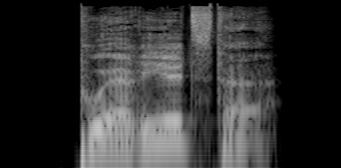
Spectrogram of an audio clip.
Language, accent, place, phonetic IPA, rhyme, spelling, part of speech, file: German, Germany, Berlin, [pu̯eˈʁiːlstə], -iːlstə, puerilste, adjective, De-puerilste.ogg
- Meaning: inflection of pueril: 1. strong/mixed nominative/accusative feminine singular superlative degree 2. strong nominative/accusative plural superlative degree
